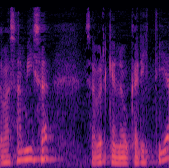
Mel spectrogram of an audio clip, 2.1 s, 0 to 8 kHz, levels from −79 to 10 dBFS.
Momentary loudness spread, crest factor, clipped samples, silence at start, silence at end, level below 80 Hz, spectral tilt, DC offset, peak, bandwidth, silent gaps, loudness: 11 LU; 18 dB; under 0.1%; 0 s; 0 s; -48 dBFS; -6 dB/octave; under 0.1%; -8 dBFS; 7.2 kHz; none; -27 LUFS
